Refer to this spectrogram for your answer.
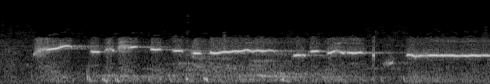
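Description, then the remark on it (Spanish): Someone whistles a meandering, unhurried tune through their teeth while carrying a bag of potatoes on the shoulder, leaning slightly, steady for several seconds, the pitch sliding gently up and down with no talking. “Y me la llevo al hombro, un poco inclinado así, chiflando, entre dientes.”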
